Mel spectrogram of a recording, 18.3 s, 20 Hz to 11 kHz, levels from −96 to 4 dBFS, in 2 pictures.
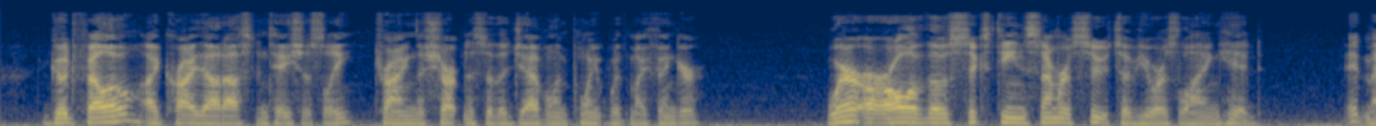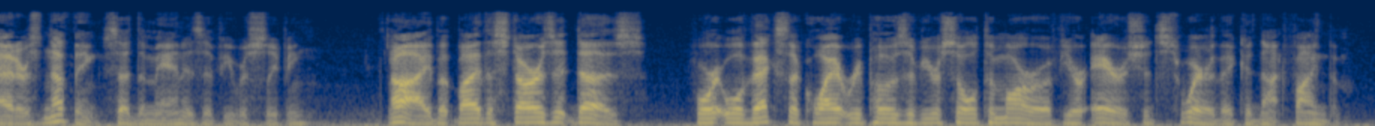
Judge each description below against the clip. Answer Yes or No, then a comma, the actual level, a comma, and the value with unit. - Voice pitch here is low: Yes, low, 105 Hz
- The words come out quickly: Yes, fast, 220 wpm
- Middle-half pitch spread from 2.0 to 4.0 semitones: No, average, 4.4 semitones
